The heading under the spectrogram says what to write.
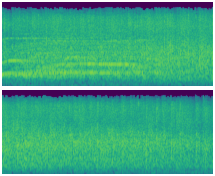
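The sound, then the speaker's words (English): A crowd claps in sustained, dense applause that stays loud throughout, with a few whoops and cheers rising over the clapping at the start before it slowly eases off. “Can we hear it for”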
